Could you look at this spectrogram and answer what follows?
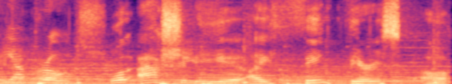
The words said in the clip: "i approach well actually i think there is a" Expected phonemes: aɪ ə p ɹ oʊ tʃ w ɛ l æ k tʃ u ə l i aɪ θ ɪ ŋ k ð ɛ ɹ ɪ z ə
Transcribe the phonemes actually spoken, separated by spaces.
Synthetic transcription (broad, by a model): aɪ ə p ɹ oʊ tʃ w ɛ l æ k tʃ u ə l i aɪ θ ɪ ŋ k ð ɛ ɹ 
